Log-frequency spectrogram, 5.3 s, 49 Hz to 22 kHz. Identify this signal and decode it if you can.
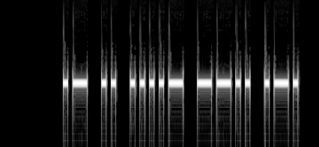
Morse code, heard as a keyed tone, about 15 wpm, 700 Hz. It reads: AI4ZR
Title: USA Call Signs - 5 Characters - Repeated 3x - 15wpm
